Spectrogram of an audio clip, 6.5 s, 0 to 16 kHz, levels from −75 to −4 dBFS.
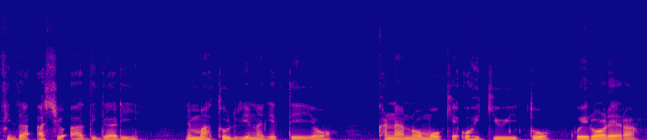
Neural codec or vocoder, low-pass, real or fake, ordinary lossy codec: none; 14.4 kHz; real; none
